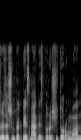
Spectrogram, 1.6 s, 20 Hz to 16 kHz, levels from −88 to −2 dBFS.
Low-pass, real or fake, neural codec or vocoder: 10.8 kHz; fake; codec, 24 kHz, 3 kbps, HILCodec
